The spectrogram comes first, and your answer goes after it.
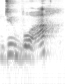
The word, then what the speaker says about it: Dubois: She played Tiffany Dubois. I did the French pronunciation, no big deal. I prefer it.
